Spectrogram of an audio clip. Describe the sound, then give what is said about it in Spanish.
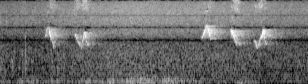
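Song of a Puerto Rican vireo, a small migratory bird: a few short, high, downslurred chirps in two brief phrases, clear above a steady background hiss. “el ave símbolo de Casa Pueblo es un ave pequeñita llamada Julián Chiví”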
